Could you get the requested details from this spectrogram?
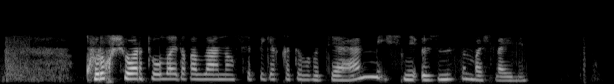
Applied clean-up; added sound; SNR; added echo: none; none; none; none.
